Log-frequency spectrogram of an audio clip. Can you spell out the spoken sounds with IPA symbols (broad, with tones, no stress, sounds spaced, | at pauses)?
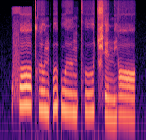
f ɔː˥˩ kʰ l u˧ n ʔ u˥˩ ʔ w ɯː˧ ŋ pʰ uː˦˥ t͡ɕʰ e˨˩ n j ɔː˧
